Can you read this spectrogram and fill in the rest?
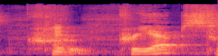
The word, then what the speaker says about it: Krieps: Stars Daniel Day-Lewis, There Will Be Blood, and newcomer Vicky Creeps. Am I saying that right? It can't be Creeps. – Creeps. – K-R-I-E-P-S.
